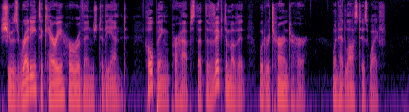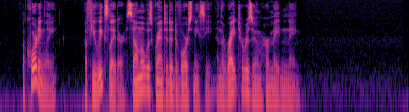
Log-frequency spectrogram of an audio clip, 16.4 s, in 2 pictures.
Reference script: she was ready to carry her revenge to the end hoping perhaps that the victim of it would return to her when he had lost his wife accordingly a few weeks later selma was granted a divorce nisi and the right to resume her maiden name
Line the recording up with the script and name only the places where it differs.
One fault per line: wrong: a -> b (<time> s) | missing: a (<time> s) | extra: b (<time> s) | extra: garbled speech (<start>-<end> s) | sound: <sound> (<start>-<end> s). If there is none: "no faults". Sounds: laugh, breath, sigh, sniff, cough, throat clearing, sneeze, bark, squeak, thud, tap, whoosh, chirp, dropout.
missing: he (6.8 s)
